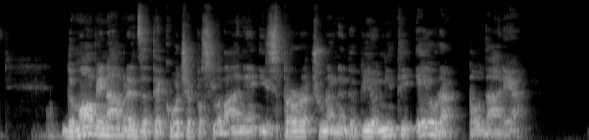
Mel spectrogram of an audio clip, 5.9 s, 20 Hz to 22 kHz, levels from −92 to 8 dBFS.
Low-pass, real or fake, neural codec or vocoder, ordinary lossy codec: 19.8 kHz; fake; vocoder, 44.1 kHz, 128 mel bands every 512 samples, BigVGAN v2; none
